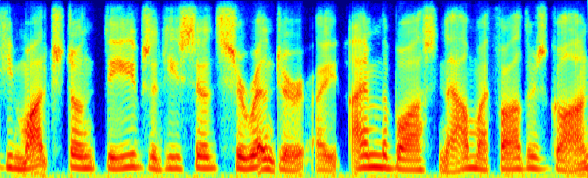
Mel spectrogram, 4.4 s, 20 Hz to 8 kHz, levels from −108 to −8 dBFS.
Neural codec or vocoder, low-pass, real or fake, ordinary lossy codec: autoencoder, 22.05 kHz, a latent of 192 numbers a frame, VITS, trained on many speakers; 7.2 kHz; fake; Opus, 32 kbps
